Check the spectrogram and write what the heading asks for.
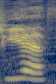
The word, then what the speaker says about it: Yeth: It's pronounced Yeth in phonetic script.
